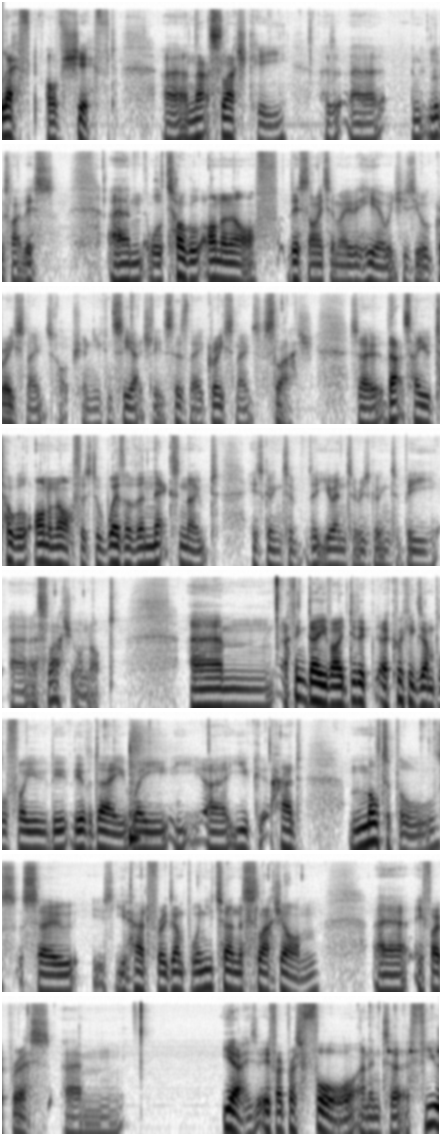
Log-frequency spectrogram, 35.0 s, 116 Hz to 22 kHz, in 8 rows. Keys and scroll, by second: 23.3 r, 24.6 super+z, 30.9 4.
